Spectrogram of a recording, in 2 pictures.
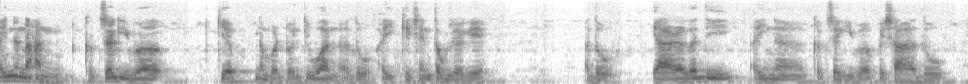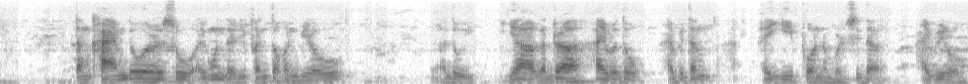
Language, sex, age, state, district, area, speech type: Manipuri, male, 18-30, Manipur, Thoubal, rural, spontaneous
